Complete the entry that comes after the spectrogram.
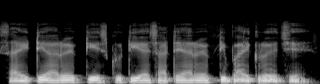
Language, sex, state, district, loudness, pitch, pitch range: Bengali, male, Assam, Hailakandi, -14 LUFS, 95 Hz, 80-100 Hz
